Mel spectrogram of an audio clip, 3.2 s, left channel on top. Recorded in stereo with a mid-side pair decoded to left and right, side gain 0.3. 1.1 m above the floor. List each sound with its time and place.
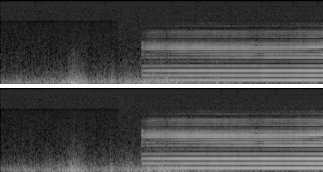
1.4 s a violin: 40° right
